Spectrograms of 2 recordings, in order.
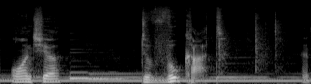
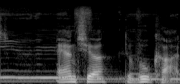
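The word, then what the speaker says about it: Antje Duvekot: It's by a woman whose name is pronounced Oncha Duvukat.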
